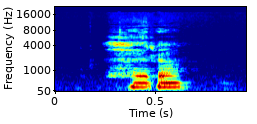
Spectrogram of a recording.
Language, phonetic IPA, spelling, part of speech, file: Polish, [ˈxɛra], Hera, proper noun, LL-Q809 (pol)-Hera.wav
